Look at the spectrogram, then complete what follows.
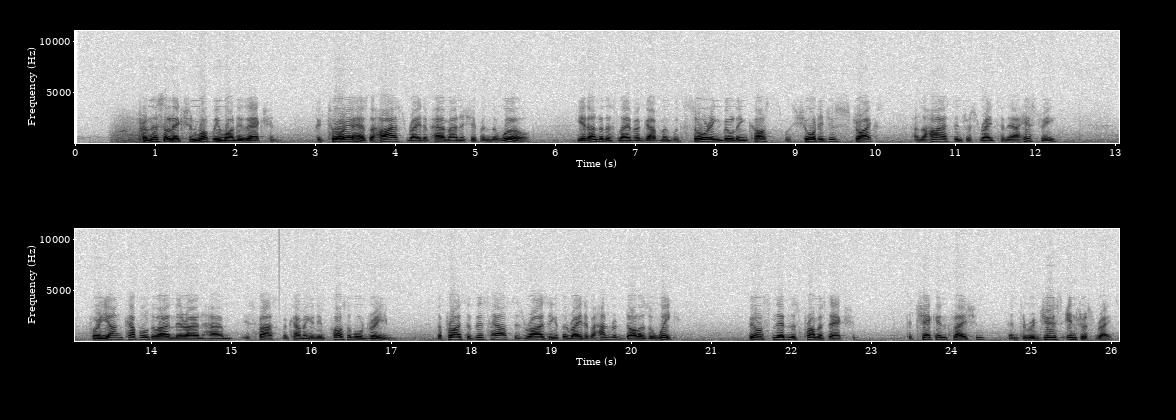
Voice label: liberal ad; election ads; 1974; rupert hamer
